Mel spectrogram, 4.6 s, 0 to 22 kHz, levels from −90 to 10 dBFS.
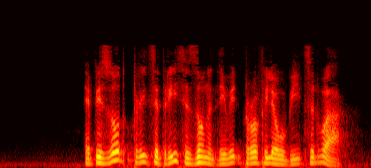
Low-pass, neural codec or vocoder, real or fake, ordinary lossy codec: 7.2 kHz; codec, 16 kHz in and 24 kHz out, 0.9 kbps, LongCat-Audio-Codec, fine tuned four codebook decoder; fake; MP3, 32 kbps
